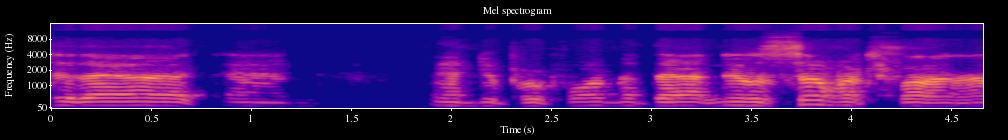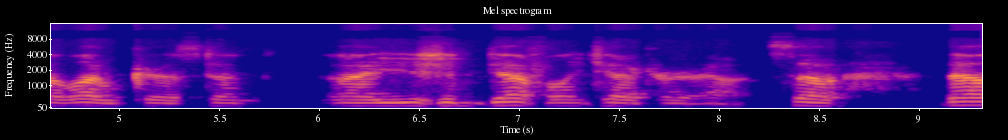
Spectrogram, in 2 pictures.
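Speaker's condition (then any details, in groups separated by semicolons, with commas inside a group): Cerebral palsy; present from birth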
